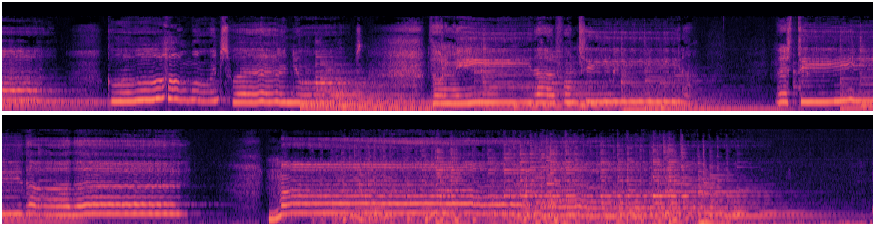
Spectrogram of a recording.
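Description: A solo voice sings the slow, wavering melody of a song over sustained low accompaniment chords, pausing briefly near the end before a long held final passage that gradually fades.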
